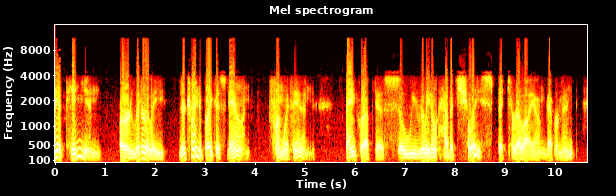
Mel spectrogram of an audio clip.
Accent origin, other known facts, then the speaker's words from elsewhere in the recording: San Luis Obispo, California, United States; my hometown of San Luis Obispo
